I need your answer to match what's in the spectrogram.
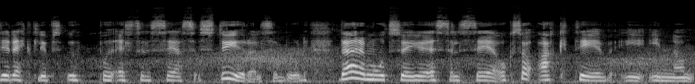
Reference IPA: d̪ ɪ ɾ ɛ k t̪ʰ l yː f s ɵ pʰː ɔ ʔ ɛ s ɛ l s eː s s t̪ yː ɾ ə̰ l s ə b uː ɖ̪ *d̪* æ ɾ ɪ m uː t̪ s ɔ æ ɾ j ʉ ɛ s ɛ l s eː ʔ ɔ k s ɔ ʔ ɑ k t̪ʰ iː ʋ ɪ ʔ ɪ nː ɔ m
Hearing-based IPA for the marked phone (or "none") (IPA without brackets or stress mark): d̪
